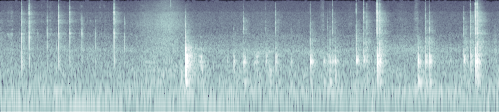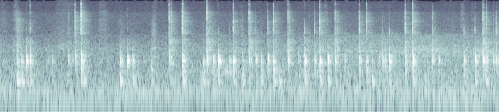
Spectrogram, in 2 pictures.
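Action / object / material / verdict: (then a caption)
tap / cork-backed photo coaster / cork / none. A single square cork-backed photo coaster is held upright by its edge and tapped with long nails on its faces and edge. Quiet, dry, clicky taps come in irregular quick bursts, each dying away almost at once with a faint mid-pitched knock under a brighter tick.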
